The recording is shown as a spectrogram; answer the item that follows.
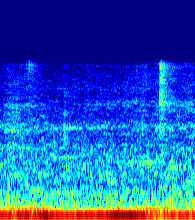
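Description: Steady low rumble of motor traffic, an engine running somewhere along the street.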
